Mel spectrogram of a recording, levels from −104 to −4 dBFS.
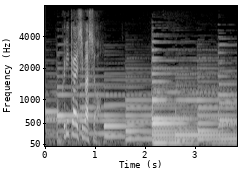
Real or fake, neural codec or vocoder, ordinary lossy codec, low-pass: real; none; none; 7.2 kHz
